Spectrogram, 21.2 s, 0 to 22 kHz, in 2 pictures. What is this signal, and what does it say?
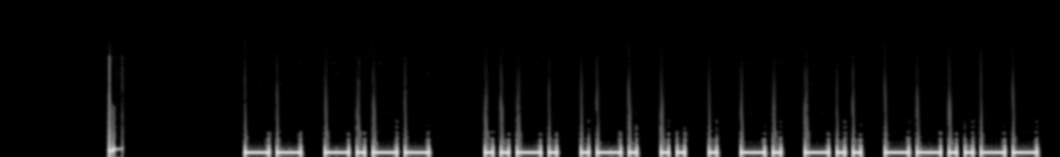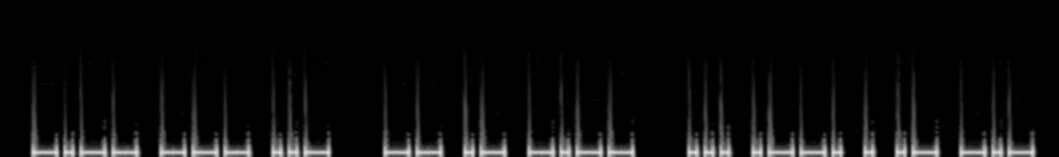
Morse code, heard as a keyed tone, about 15 wpm, 700 Hz. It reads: MY FRIEND, YOU MAY SPEAK
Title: Sentences from Top 1300 Words 15wpm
